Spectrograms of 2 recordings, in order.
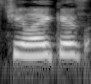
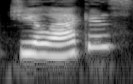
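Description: First: "Giolakis" with a long i, as in "like"; alternative pronunciation. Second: "Giolakis" with a short a, as in "lack"; unsure pronunciation. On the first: Podcast host retrying "Giolakis", unsure, long i as in "like". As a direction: try "Giolakis" as jee-LIKE-iss, questioning. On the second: Podcast host guessing "Giolakis", unsure, short a as in "lack". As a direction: try "Giolakis" as jee-uh-LACK-us, higher and questioning. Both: Real, not acted. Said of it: "I don't know how to pronounce it".

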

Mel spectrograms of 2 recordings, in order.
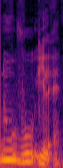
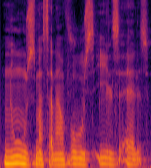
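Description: First: نو، وو، ایل، ال with no z at the end; نو، وو، ایل، ال as separate pronouns, final s unheard; silent final s. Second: نوز، ووز، ایلز، الز each ending in a buzzed z; نوز، ووز slowly, with an audible z at the end; wrong sounded final s. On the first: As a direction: leave the endings bare in نو، وو، ایل، ال. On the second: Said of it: "یعنی ما نمیگیم". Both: Shown as a demonstration.

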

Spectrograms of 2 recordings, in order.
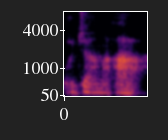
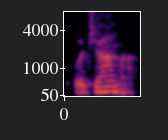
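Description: First: "Ojama A" with an extra, separate "ah" at the end; double A pronounced. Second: Said in the usual way. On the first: Shown as a demonstration. Teacher showing how some people say the Swahili word, double A pronounced in "Ojama A". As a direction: sound both final vowels of "Ojama A". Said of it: "Some people pronounce the double A". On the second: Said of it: "Some people pronounce".

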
